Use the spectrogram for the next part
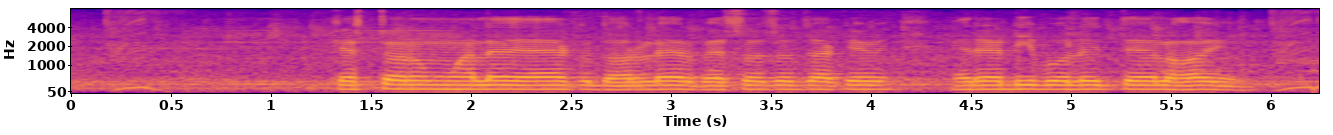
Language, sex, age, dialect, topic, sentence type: Bengali, male, 18-24, Jharkhandi, agriculture, statement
